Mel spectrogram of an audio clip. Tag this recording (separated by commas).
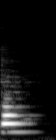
woodwind instrument, Music, Musical instrument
